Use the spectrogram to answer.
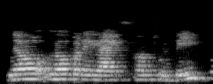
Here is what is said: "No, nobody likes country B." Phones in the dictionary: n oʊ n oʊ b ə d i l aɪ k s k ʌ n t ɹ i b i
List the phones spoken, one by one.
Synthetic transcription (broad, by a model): n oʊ n oʊ b ə d i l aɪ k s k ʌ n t i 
